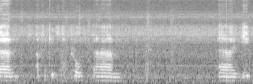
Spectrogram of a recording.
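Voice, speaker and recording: A man chatting casually as an amateur radio operator, halting and hesitant as he talks. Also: mid-range voice, monotone, noisy background. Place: indoors beside a computer.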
